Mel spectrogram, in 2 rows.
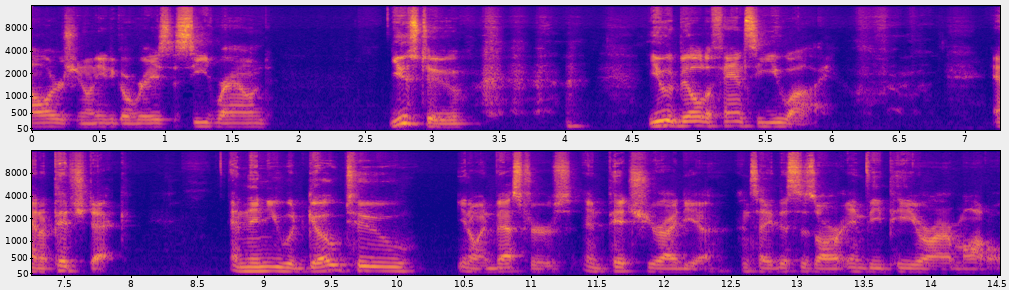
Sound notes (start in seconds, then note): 3.3 laughter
